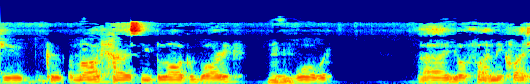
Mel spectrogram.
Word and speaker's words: Warwick: Americans pronounce it Warwick, W-A-R-W-I-C-K. So I have some web pages, one that contains preprints of most things I've ever written.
